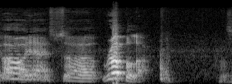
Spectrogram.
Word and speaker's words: Rapala: and I asked him hey how do you pronounce Rapala okay and he's like oh yes RUP Allah I was like okay so it's sorts rough a lot he's like yes rough Allah that's like okay rough Allah and so it's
